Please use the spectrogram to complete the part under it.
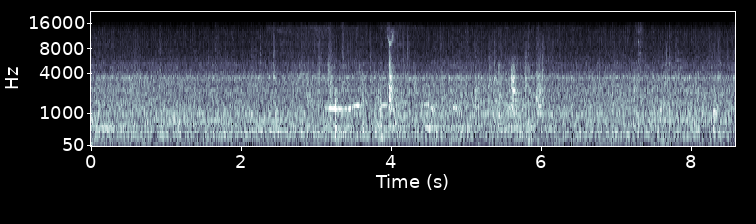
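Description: A diesel excavator engine rumbles steadily.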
